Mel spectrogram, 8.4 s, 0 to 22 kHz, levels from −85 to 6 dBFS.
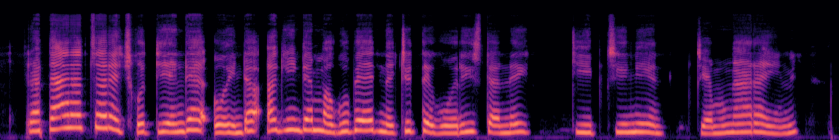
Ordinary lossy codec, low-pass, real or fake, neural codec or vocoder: none; 14.4 kHz; fake; codec, 32 kHz, 1.9 kbps, SNAC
